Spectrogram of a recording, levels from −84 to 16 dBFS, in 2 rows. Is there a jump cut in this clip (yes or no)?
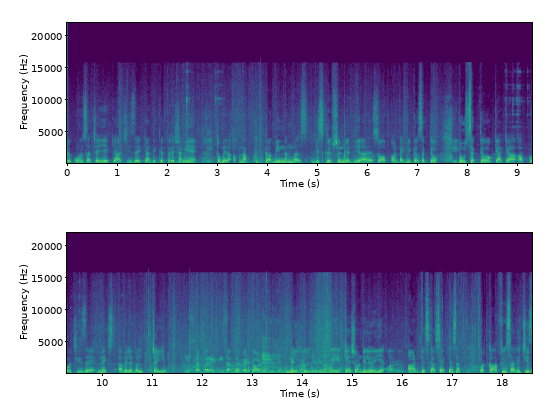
no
